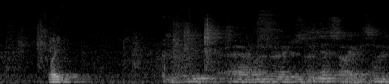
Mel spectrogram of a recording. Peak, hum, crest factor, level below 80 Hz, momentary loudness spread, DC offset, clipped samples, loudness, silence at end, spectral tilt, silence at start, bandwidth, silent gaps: -16 dBFS; none; 22 dB; -58 dBFS; 18 LU; under 0.1%; under 0.1%; -38 LUFS; 0 s; -6 dB/octave; 0 s; 16 kHz; none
